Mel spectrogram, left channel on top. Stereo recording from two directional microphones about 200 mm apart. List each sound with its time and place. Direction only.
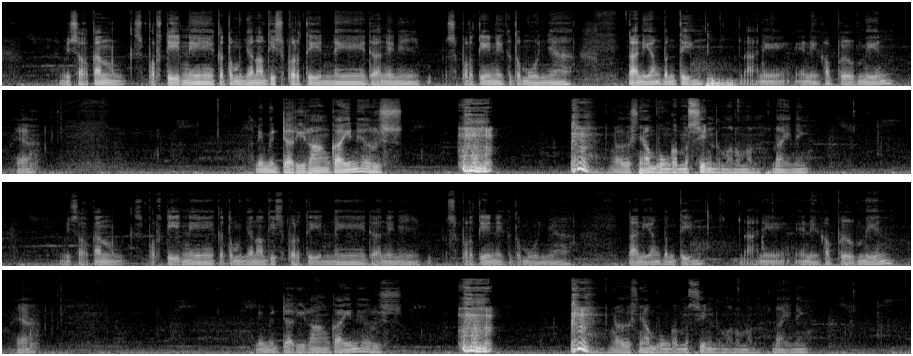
0.6 s speech: 35° left (ahead or behind); by 9.5 s 10° left (ahead or behind)
11.6 s speech: 35° left (ahead or behind)
13.7 s speech: 10° left (ahead or behind)
14.8 s throat clearing: 10° right (ahead or behind)
15.3 s speech: 25° left (ahead or behind)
